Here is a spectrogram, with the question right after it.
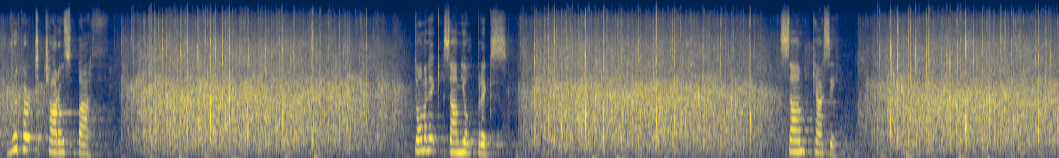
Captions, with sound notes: Rupert Charles Bath. (APPLAUSE) Dominic Samuel Briggs. (APPLAUSE) Sam Cassie. (APPLAUSE)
